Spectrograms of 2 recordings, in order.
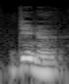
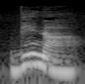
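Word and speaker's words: ディナー: but we say and also dinner but most japanese cannot recognize the sound dinner dinner we say dina dina dina no thank you for watching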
